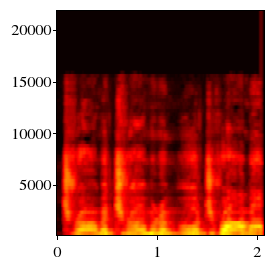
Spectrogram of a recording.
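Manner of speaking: theatrical relish, swelling to the end; hammed-up excitement. Character craving drama on camera, hammed-up excitement. Acted line of a game character.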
